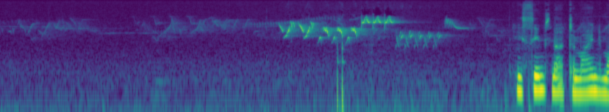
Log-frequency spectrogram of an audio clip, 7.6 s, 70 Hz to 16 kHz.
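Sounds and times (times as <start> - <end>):
Lincoln's sparrow singing a bubbling warble: 0.0 - 7.5
speech: 6.5 - 7.6.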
